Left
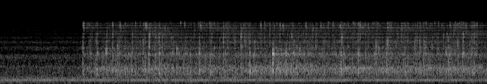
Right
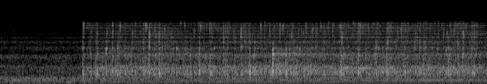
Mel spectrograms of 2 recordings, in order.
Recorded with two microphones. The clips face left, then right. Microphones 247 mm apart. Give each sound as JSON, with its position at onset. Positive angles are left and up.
{"t": 0.8, "sound": "boiling", "side_deg": -50, "distance_m": 0.9}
